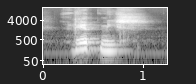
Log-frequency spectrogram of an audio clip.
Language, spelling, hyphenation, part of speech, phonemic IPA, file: Dutch, ritmisch, rit‧misch, adjective, /ˈrɪtmis/, Nl-ritmisch.ogg
- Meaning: rhythmic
